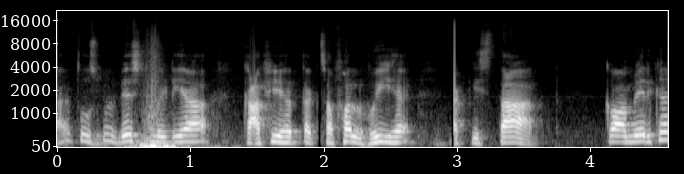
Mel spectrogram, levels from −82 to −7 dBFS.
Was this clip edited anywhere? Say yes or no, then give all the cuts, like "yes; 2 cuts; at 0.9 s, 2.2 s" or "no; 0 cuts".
yes; 2 cuts; at 2.0 s, 3.0 s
